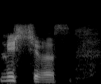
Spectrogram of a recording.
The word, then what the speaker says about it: mischievous: you pronounce it now the accent is on the first syllable is mischievous that's why I bring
